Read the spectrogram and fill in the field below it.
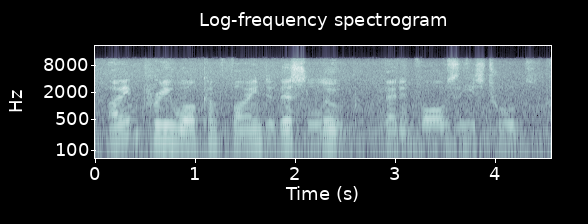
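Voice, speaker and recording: Over noticeable background noise, a man with a fairly high pitch speaks at a fairly slow pace with ordinary pitch variation. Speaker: mason and toolmaker. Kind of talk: on-site demonstration talk. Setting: outdoors on job site. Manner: loud; halting.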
